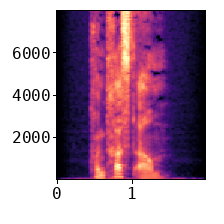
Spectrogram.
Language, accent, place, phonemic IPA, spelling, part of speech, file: German, Germany, Berlin, /kɔnˈtʁastˌʔaʁm/, kontrastarm, adjective, De-kontrastarm.ogg
- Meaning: low-contrast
